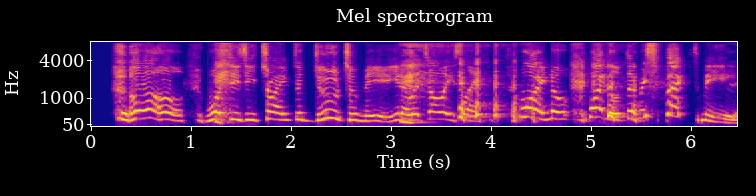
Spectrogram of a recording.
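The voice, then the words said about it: Imitates a film character's voice. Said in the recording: “Are you going to do your Spiros impression?”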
